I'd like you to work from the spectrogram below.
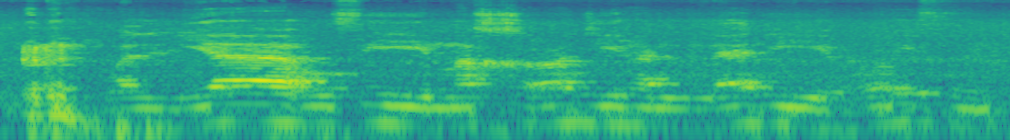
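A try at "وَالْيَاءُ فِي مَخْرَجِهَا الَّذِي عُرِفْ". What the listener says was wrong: Ainnya kurang dapat urif. Nah, wal ya'u fi makhrajiha alladhi 'urif.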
